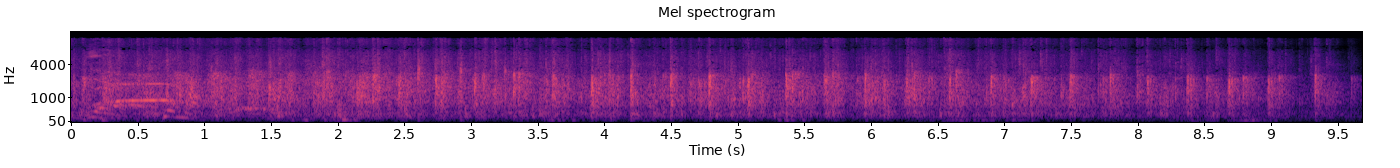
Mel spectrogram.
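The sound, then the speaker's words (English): A crowd breaks into sustained applause, many hands clapping in a dense, steady wash that grows into a more rhythmic, pulsing clap toward the end, with a brief voice early on. “They're going to give you a massive round of applause now.”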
